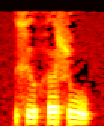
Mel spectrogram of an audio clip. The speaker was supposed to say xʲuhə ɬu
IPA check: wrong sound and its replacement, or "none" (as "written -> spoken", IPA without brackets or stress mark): none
